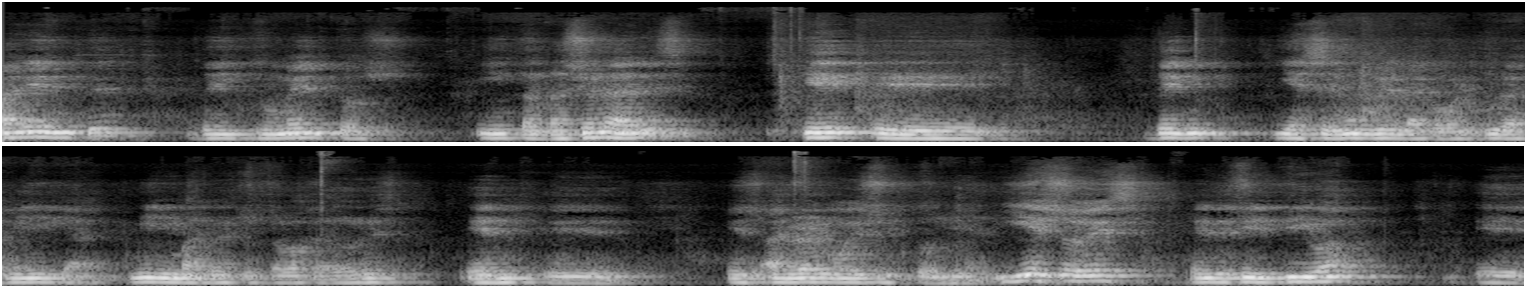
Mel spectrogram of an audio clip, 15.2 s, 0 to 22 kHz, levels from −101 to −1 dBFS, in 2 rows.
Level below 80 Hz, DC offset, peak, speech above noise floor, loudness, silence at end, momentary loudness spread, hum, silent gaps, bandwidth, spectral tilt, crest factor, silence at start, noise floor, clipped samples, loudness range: -58 dBFS; under 0.1%; -6 dBFS; 39 dB; -22 LUFS; 0 s; 14 LU; none; none; 19 kHz; -8 dB/octave; 16 dB; 0 s; -59 dBFS; under 0.1%; 4 LU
